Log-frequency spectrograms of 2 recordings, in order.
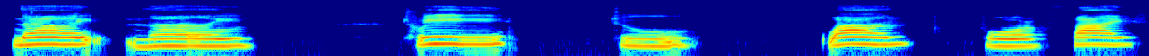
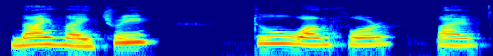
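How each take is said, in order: First: The numbers are said slowly. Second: The numbers are said quickly. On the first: "primero comienzan lento" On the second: "diciéndolo más rápido"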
